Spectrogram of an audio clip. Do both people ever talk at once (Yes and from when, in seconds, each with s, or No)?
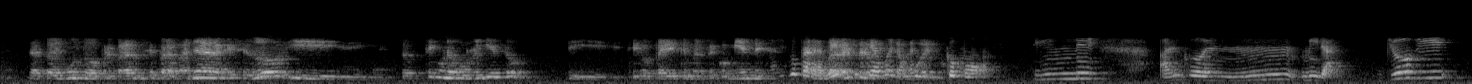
Yes, from 7.7 s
